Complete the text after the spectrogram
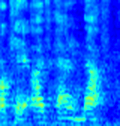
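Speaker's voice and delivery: low, soft resignation; subdued retold surrender; acted weariness. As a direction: give up like a spent runner. Retold tired runner giving up.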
